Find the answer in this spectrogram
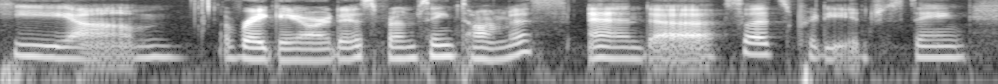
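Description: A woman with a Mid-Atlantic accent speaks at a medium pitch and moderate pace, with vocal fry and fairly even intonation. The recording is very clean, the background silent. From US, Maryland (Montgomery County, near DC). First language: Spanish. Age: 20s. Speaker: podcast co-host. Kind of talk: casual chat.

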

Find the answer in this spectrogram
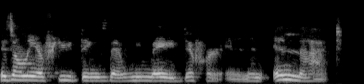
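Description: In an American accent, a woman speaks with a fairly low pitch and fairly even intonation. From US South. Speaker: church member. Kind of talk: testimony. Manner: halting.

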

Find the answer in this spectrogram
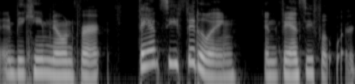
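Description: A woman's ordinary speaking voice at medium pitch and a moderate pace, on a very clean recording with a silent background. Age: 20s. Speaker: law graduate guest. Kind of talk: casual chat, storytelling.

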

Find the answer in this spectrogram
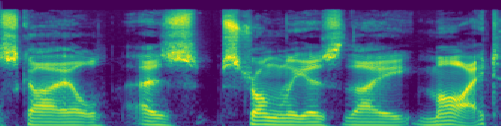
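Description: Fairly low-pitched male speech in an Australian accent. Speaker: professor. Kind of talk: interview. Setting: remote studio.

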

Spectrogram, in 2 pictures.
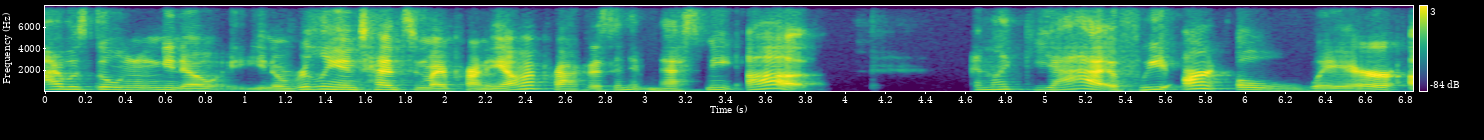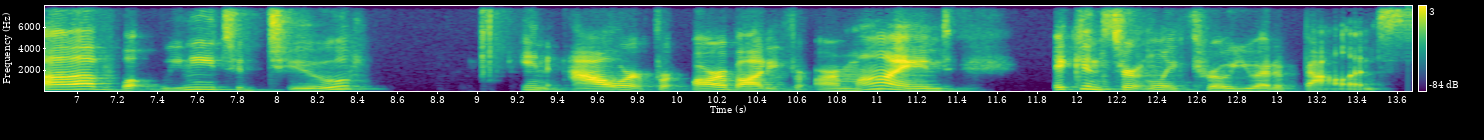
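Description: A woman's normal speaking voice with lively intonation. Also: medium pitch for a woman. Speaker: podcast host and yoga teacher. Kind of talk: guided meditation. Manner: slow, calm, soothing, gently paced with pauses; soft-spoken, warm and instructive.

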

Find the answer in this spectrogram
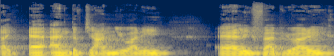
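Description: A man speaks with a northern English accent. His pitch is medium. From northern England. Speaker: fitness podcast host. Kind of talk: solo podcast monologue.

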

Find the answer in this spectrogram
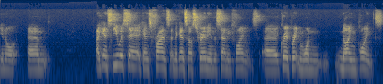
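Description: Speaking with an Irish accent, a man talks at a moderate pace in a high pitch with fairly even intonation. The recording is very clean, with a silent background. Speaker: football journalist. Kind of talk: sports panel discussion.

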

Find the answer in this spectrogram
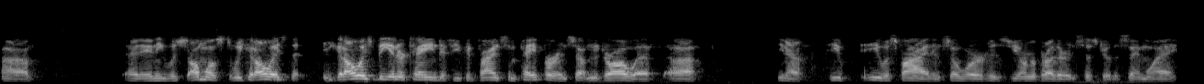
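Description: The speaker has a Southern US accent and a fairly quick pace. Long, frequent pauses and big swings in loudness mark the delivery. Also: man. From US South. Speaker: comedian's father. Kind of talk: casual chat. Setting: phone call.

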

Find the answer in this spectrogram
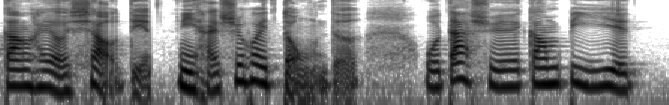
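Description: The recording is very clean, with a silent background. A woman speaks at a moderate pace in a normal speaking voice with a fairly high pitch. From Taiwan. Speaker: podcast host. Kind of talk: casual monologue.

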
